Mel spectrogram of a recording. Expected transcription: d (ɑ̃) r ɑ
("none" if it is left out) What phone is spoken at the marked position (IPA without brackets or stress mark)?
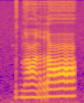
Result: ɑ̃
